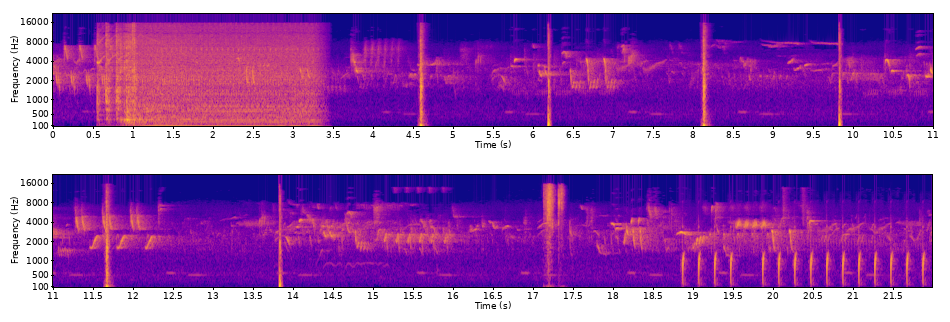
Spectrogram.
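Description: Small stone pebbles pour out of a tipping toy dump truck's bed in one loud rush of about three seconds. Then come single clicks every second or two as pebbles are set down one at a time, over steady bird chirping. Near the end a fast, even ticking begins.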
